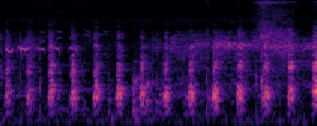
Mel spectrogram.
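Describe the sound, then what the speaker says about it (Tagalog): Chickens clucking in a steady run of short, regular calls, fairly close, with no talking, on a misty rural morning. "Yan yung mga manok."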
